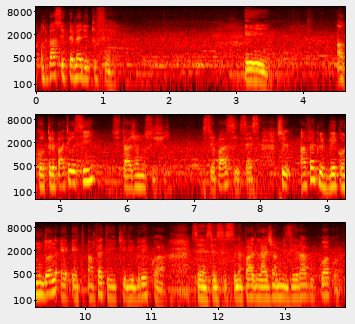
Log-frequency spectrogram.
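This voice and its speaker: A young man from Ivory Coast with an Ivorian accent, a youth footballer speaking in a candid interview, halting and repeating words. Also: medium pitch. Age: young adult. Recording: echoey, noisy location sound.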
